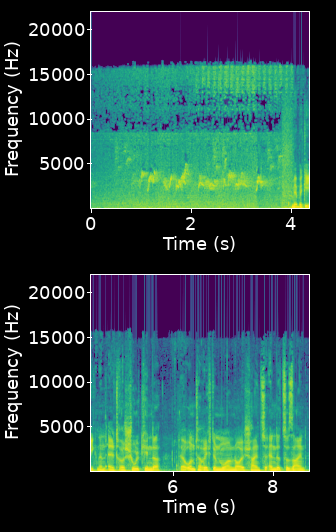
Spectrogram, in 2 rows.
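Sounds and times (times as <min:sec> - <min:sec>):
birds chirping and warbling in a forest: 0:00.0 - 0:04.3
steady hiss of open woodland: 0:00.0 - 0:08.7
speech: 0:04.0 - 0:08.7.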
